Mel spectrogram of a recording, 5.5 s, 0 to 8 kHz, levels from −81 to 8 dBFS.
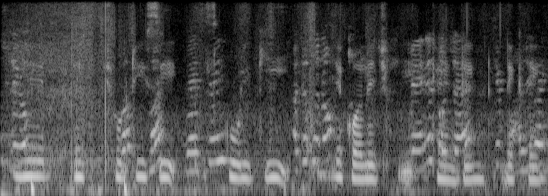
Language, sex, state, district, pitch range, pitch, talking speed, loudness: Hindi, female, Haryana, Jhajjar, 170-205 Hz, 195 Hz, 130 wpm, -19 LUFS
